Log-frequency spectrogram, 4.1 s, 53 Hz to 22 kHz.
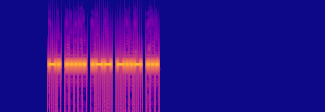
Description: Morse code, heard as a keyed tone, about 46 wpm, 700 Hz. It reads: N5WXS
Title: USA Call Signs - 5 Characters - 45wpm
